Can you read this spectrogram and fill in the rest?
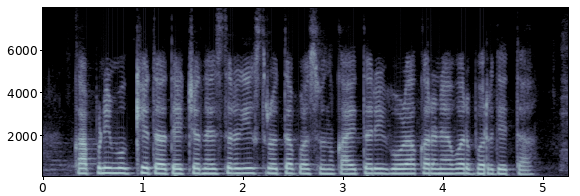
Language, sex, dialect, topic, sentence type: Marathi, female, Southern Konkan, agriculture, statement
